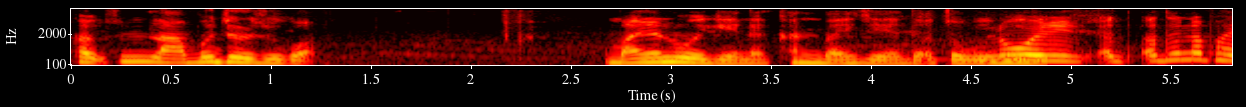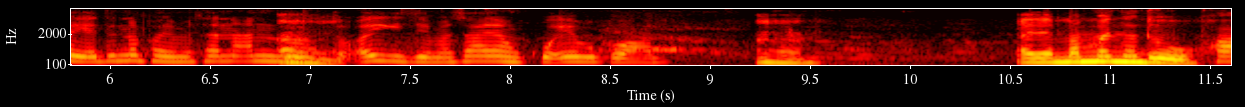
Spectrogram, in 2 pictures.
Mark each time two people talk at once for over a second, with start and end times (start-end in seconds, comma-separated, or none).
none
